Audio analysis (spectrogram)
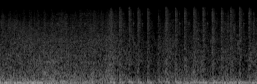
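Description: Dense, steady gunfire in the shooter game Planetside 2, a continuous stream of rapid shots blending into a harsh wash of noise, fairly quiet and unbroken throughout.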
